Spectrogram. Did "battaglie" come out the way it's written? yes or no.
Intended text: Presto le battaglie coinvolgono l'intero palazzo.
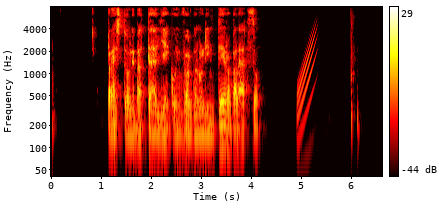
yes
